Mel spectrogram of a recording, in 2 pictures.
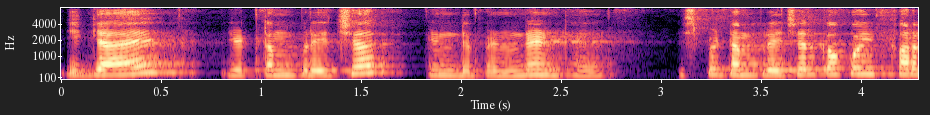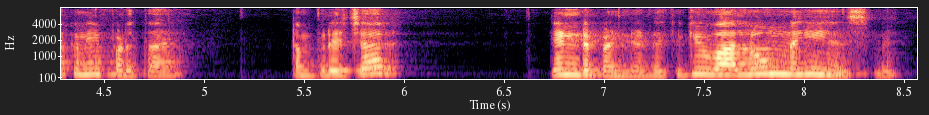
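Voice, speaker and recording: Here a man with a high-pitched voice delivers a brisk chemistry lecture aimed at exam preparation. Asking questions only to answer them himself, he slips English terms into his talk and calls the students "beta." The recording has the long reverb of an echoey room.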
